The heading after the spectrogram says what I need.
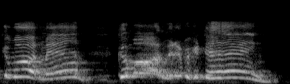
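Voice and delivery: high, loud whining plea; whiny buddy. Retold or imitated. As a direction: beg like a needy friend. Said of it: "your buddy's like".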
